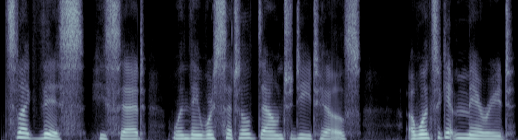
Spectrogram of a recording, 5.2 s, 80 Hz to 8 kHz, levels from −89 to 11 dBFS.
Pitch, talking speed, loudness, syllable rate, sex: 195 Hz, 195 wpm, -19 LUFS, 4.8 syllables/s, female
